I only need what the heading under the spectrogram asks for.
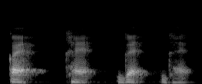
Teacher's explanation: तो यहाँ पर जो है जो कै वर्ग है, आपको ध्यान रखना है इसका उच्चारण क्या है, कै। उच्चारण स्थान जो है क्या होता है, कंठ, जहां से हम बोलते हैं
